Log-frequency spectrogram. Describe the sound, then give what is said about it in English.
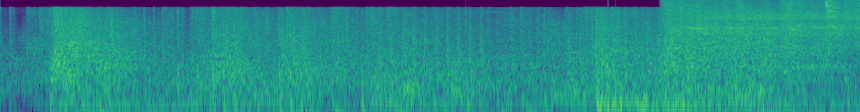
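Loud, sustained gunfire from every available weapon, fired from bushes by a river at a helicopter, roars continuously with dense overlapping bursts and heavy booms, building to an even louder blast near the end as the helicopter explodes, with no talking. “We fired pretty much every weapon we had.”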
